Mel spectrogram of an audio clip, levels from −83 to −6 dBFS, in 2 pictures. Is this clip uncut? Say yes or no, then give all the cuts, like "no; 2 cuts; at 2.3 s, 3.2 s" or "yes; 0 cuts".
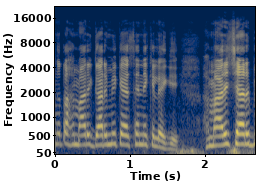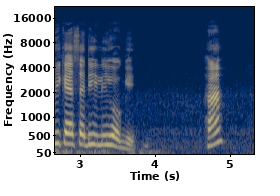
yes; 0 cuts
